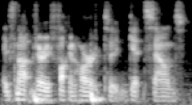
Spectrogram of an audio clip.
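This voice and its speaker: Co-host, a man with a very low voice, blunt and sarcastic, hollow fishbowl sound over a dull lo-fi mic. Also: fairly even intonation, unhurried, a bit bright, slight background noise. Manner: blunt, sarcastic, swears freely. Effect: muffled, hollow sound as if inside a fishbowl. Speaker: esports podcast co-host. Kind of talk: casual chat.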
